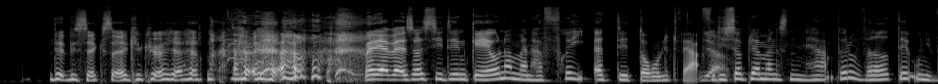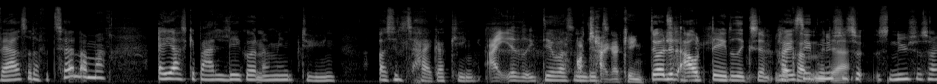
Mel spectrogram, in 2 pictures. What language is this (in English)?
Danish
